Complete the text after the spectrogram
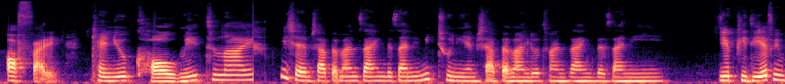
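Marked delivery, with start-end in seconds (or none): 0.9-2.6 very slow, each word spaced out for learners; slow model question. Shown as a demonstration. Teacher modelling the question very slowly for students. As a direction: ask it slowly so students can repeat. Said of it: "حالا شما اینو به من بگید".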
